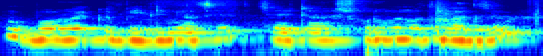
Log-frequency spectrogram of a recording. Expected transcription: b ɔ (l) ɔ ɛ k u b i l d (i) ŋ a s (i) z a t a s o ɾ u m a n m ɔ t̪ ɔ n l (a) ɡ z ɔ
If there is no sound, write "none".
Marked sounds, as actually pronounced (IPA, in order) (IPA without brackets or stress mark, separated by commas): ɹ, i, ɛ, a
